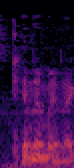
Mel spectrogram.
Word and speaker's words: Kinnaman: It's Kinnaman.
